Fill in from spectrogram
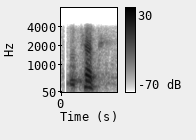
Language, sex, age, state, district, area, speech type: Maithili, female, 45-60, Bihar, Begusarai, rural, conversation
